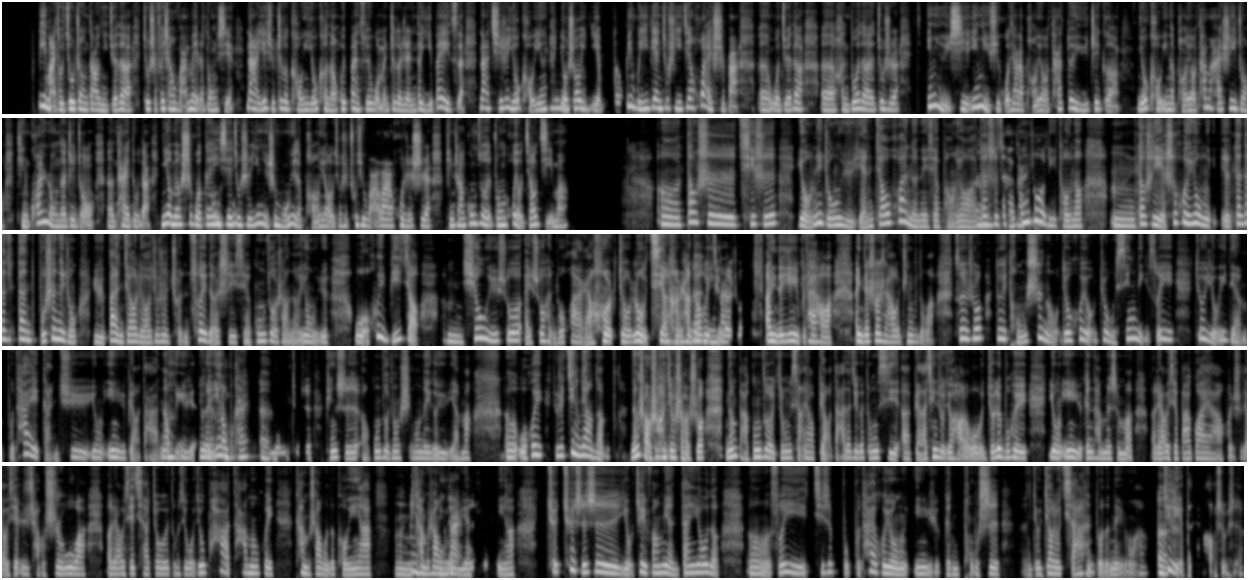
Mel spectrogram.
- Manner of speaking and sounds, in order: unintelligible speech; other background noise; "定" said as "电"; "系" said as "绪"; laughing while speaking: "然后"; laughing while speaking: "然后他会觉得"; lip smack; laughing while speaking: "少说就少说"
- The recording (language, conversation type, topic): Chinese, advice, 為什麼我會覺得自己沒有天賦或價值？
